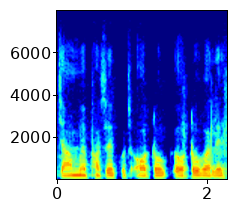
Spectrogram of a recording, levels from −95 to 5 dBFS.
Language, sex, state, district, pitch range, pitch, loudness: Hindi, male, Bihar, Gopalganj, 95-105 Hz, 100 Hz, -21 LUFS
